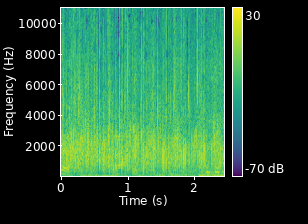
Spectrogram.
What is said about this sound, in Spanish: Un aplauso para ella, por favor.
